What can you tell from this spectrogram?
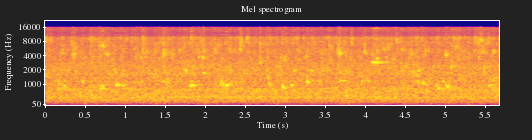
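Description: Steady trickle and splash of aquarium water, an even hiss with small scattered drips.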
